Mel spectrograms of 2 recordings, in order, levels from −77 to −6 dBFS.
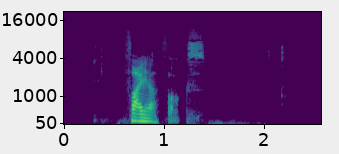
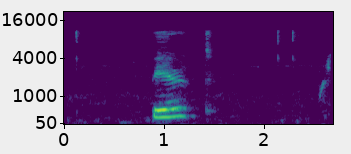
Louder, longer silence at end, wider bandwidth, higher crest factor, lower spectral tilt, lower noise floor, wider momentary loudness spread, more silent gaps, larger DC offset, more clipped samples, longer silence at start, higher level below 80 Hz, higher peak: second, -28 LUFS vs -25 LUFS; first, 1.2 s vs 0.1 s; about the same, 11.5 kHz vs 11.5 kHz; about the same, 24 dB vs 20 dB; first, -5.5 dB/octave vs -3.5 dB/octave; about the same, -68 dBFS vs -67 dBFS; second, 14 LU vs 27 LU; neither; neither; neither; second, 0.65 s vs 0.9 s; first, -62 dBFS vs -74 dBFS; first, -8 dBFS vs -12 dBFS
